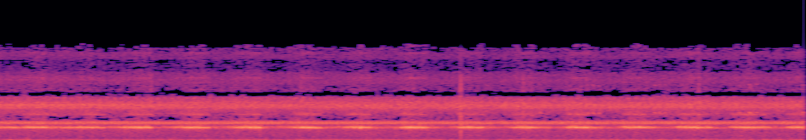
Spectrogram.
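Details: Crickets chirping at night: short, clipped chirps repeated roughly twice a second at a steady pace, over constant high-pitched insect buzzing and a faint low hum.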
